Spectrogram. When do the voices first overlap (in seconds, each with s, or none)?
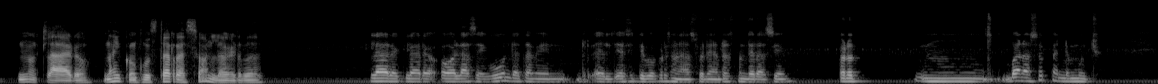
none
